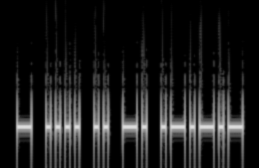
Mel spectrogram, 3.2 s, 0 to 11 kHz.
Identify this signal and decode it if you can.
Morse code, heard as a keyed tone, about 20 wpm, 700 Hz. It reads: THIN.
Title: Sentences from Top 1200 Words 20wpm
